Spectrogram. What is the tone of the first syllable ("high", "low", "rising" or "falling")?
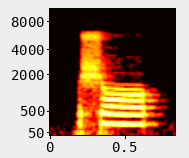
low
